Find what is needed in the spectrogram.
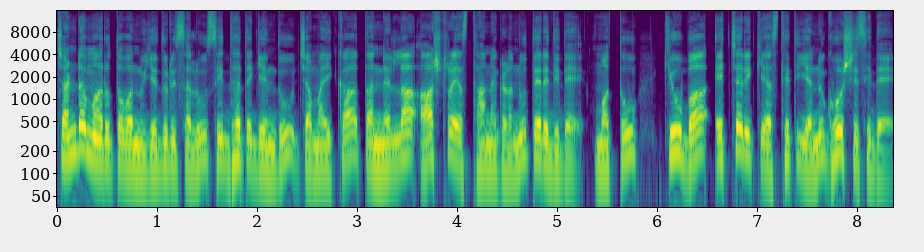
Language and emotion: Kannada, neutral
